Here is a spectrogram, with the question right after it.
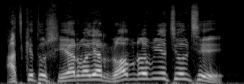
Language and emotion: Bengali, happy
